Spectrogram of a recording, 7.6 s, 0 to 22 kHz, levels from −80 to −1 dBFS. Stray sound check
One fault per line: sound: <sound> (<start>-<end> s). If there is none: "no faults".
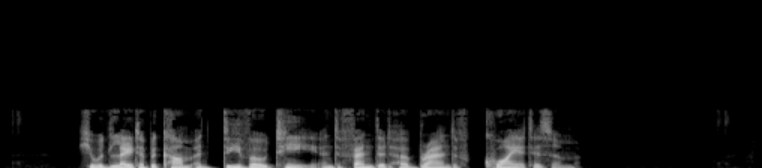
no faults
